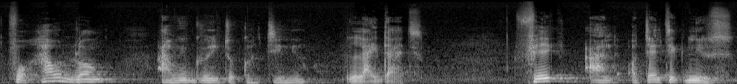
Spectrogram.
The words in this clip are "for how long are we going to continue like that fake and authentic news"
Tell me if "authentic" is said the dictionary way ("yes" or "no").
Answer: no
